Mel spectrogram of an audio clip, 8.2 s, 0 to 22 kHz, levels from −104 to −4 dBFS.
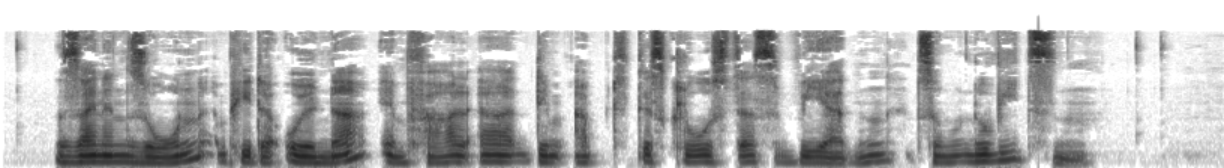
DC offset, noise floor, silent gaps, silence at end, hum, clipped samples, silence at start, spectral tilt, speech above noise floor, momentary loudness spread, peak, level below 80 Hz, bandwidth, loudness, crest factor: under 0.1%; -57 dBFS; none; 0.9 s; none; under 0.1%; 0.4 s; -3 dB/octave; 35 dB; 13 LU; 0 dBFS; -50 dBFS; 12 kHz; -20 LUFS; 24 dB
